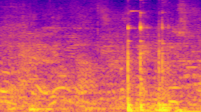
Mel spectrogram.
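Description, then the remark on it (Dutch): Beer glasses clink together in a quick toast, a sharp bright tap followed by a couple of lighter knocks, heard over the murmur of people talking. “Bier en cappuccino. Ja, we winnen hem Proost jongens.”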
